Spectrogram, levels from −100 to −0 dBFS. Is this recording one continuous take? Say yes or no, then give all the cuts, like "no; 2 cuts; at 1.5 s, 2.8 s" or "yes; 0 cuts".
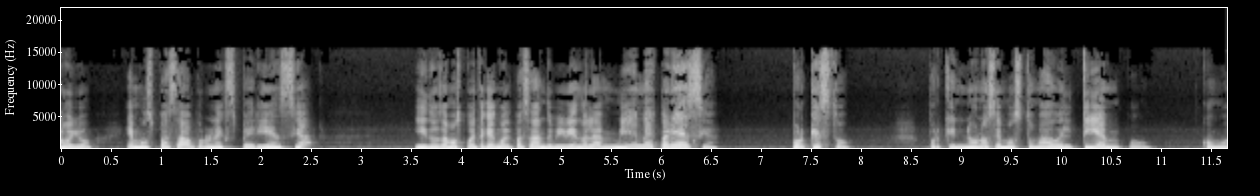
no; 2 cuts; at 4.5 s, 7.6 s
